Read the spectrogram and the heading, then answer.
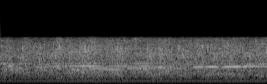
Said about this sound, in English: Hornets throwing in the towel. They bring in their backup six, and they'll get a big round of applause from their crowd.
